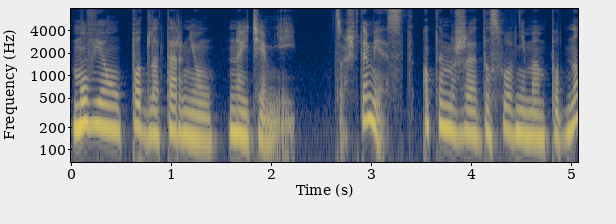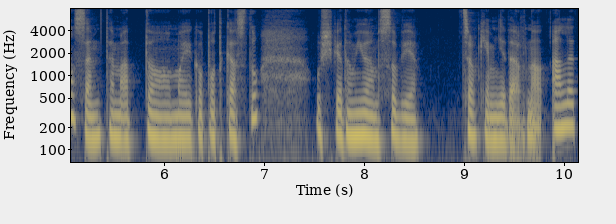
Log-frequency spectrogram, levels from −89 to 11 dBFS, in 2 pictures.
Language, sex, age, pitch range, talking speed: Polish, female, 40-59, 150-185 Hz, 140 wpm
